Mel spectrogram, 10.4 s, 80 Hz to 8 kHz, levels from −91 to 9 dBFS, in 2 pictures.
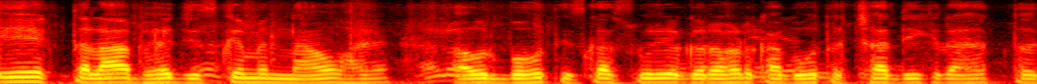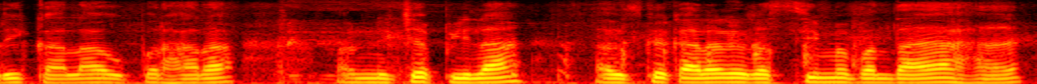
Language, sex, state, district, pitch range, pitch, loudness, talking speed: Hindi, male, Chhattisgarh, Balrampur, 135-145 Hz, 140 Hz, -20 LUFS, 185 wpm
